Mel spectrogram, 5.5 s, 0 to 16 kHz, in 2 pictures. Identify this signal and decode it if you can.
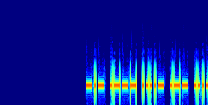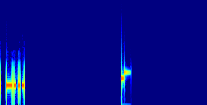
Morse code, heard as a keyed tone, about 44 wpm, 700 Hz. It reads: KJ4WHB
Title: USA Call Signs 45wpm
